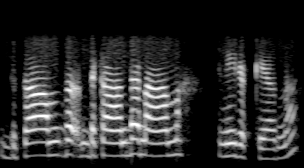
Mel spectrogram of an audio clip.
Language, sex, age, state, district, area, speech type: Punjabi, female, 45-60, Punjab, Firozpur, rural, conversation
